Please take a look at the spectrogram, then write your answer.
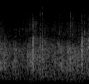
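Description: Congregation at a Sunday church service breaking into steady, dense applause, a close wash of many hands clapping throughout the brief moment with no voices over it.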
